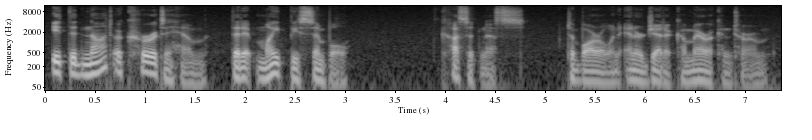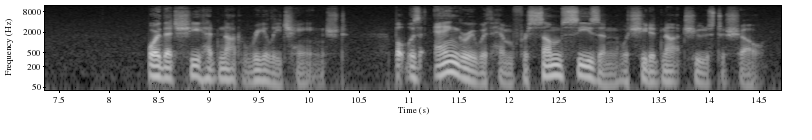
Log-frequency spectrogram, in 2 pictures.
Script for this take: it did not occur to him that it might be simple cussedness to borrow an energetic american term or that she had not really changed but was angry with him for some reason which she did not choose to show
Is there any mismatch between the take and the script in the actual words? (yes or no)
yes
